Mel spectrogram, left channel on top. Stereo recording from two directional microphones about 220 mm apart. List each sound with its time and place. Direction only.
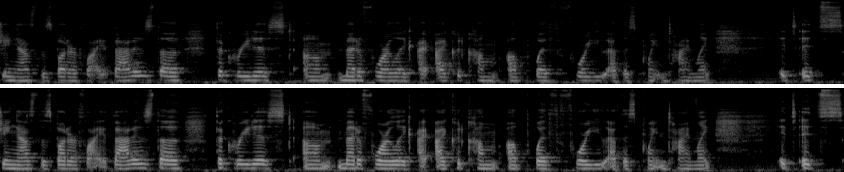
0.0 s a woman's voice: 50° right (ahead or behind)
